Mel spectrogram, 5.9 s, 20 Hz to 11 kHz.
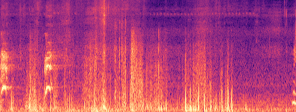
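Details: Five-week-old Rhodesian Ridgeback puppies, born August 6, 2016, playing outside in Maryland, USA; two short, high yelps at the start, then scuffling, thumps and low grunts, with a person talking nearby.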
